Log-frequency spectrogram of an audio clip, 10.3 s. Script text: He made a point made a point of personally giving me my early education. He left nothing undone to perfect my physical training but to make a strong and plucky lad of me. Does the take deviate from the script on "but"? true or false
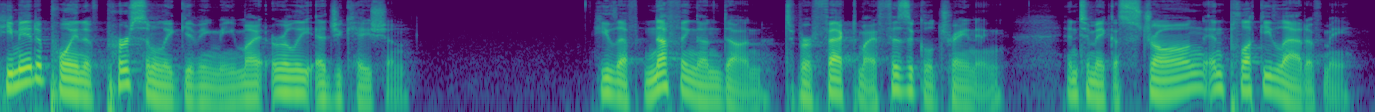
true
